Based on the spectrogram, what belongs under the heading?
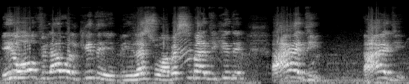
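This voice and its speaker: A man's voice: very high voice, lively intonation, fast talker, a bit bright, recorded from a distance. A man with an Egyptian accent giving teasing comedic commentary on a livestream, laughing often and breaking into exclamations. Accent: Egyptian Arabic. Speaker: comedic reaction host. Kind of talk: mocking reaction commentary on a livestream.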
